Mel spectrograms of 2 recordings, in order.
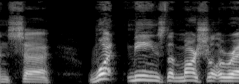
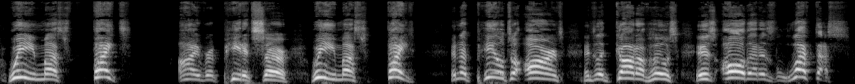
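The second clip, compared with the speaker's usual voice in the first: rousing shout; 7 semitones higher, 3 dB louder than usual. Acted. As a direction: call them to arms at full force. Climax of a rousing speech.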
